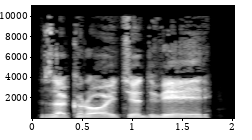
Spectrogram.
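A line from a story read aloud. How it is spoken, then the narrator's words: Roar. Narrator (Russian): взревел доктор Двали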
